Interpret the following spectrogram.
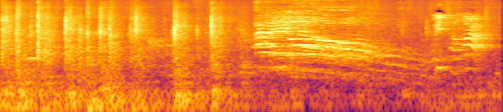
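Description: Rapid thumping and tapping with a heavy low rumble for the first half, then a child's voice calls out in a long line falling in pitch, with a short second call near the end.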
